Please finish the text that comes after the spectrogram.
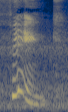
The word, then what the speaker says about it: think: Put your tongue behind your upper teeth with a little bit of air and say th, th. think.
